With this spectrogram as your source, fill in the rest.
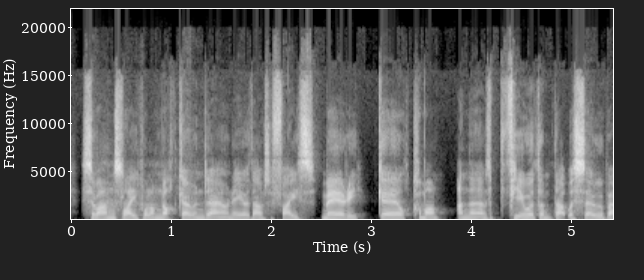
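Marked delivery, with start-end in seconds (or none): none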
